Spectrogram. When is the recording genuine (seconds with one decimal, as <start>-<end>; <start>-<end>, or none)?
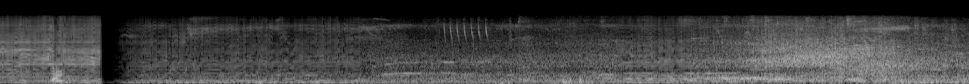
3.6-6.2; 6.9-9.7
